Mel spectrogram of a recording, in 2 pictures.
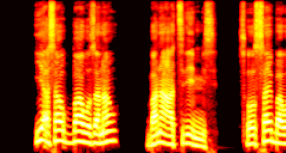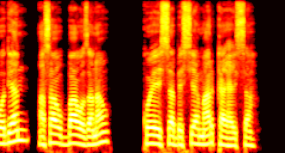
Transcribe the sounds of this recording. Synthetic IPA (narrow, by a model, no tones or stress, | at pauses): ʔɪɐsaːʊbːaːwɔzɐnɐw | bɐnɐaːt͡sːɪd̪ɪːmːɪs | t͡sʼo̞ːsːɐjbɐwɔd̪ɪjɐnʔɐsaːʊbːaːwɔzɐnɐw | kɔjɛjsːɐbɛsːɪjamɐɾkːɐjhɐjsːɐ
